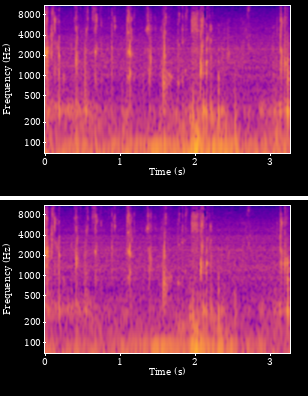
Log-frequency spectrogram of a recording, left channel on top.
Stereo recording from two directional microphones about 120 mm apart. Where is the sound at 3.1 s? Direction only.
35° left (ahead or behind).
